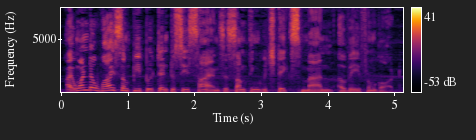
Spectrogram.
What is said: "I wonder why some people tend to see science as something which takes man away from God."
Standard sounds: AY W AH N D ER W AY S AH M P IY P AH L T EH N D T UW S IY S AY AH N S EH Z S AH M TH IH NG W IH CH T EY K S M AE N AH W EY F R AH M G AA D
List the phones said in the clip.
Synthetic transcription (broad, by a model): AY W AH N D ER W AY S AH M P IY P AH L T EH N D T UW S IY S AY AH N S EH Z S AH M T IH NG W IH CH T EY K S M AE N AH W EY F R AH M G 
